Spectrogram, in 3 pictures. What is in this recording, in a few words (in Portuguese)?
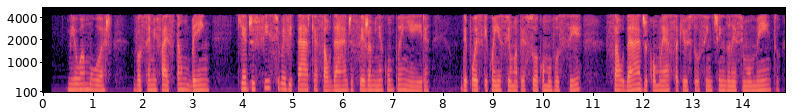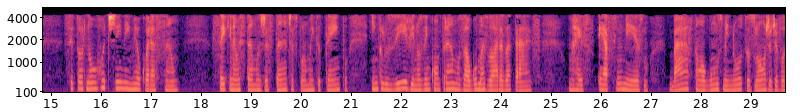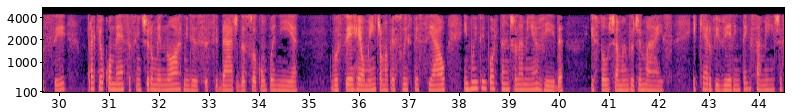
SAUDADES(F), Românticas fem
